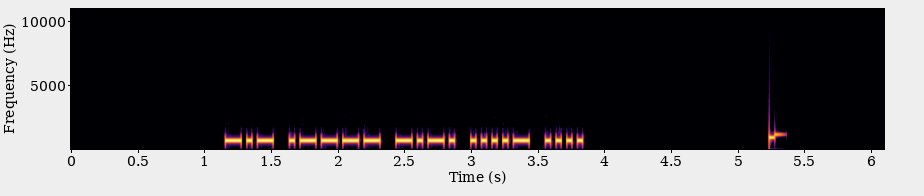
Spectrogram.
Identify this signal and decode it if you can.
Morse code, heard as a keyed tone, about 30 wpm, 700 Hz. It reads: K1C4H
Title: Code Groups - 5 Letter:Numbers - 30wpm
